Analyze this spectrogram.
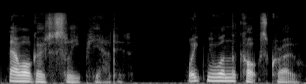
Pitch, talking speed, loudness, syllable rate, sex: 125 Hz, 255 wpm, -19 LUFS, 6.1 syllables/s, male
